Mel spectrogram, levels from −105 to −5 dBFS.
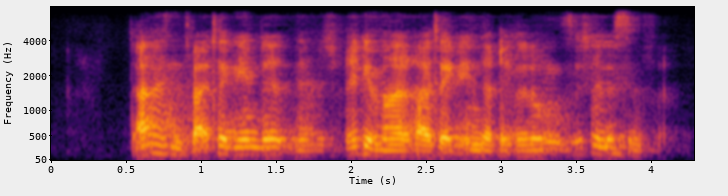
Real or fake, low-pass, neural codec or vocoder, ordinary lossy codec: fake; 7.2 kHz; codec, 44.1 kHz, 2.6 kbps, DAC; none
